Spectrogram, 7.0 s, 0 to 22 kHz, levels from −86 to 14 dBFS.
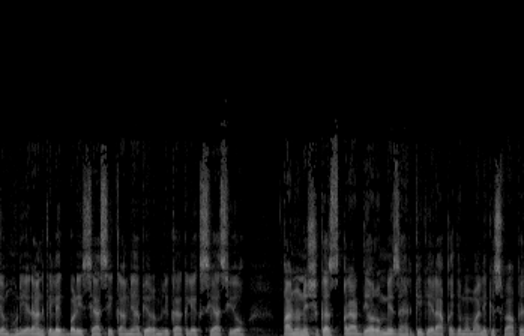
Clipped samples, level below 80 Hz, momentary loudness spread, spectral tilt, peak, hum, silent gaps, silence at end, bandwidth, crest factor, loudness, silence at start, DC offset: under 0.1%; -68 dBFS; 6 LU; -4.5 dB/octave; -18 dBFS; none; none; 0 s; 13.5 kHz; 20 dB; -38 LUFS; 0 s; under 0.1%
